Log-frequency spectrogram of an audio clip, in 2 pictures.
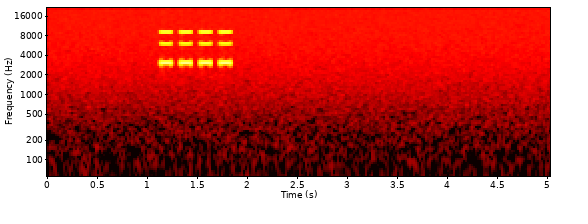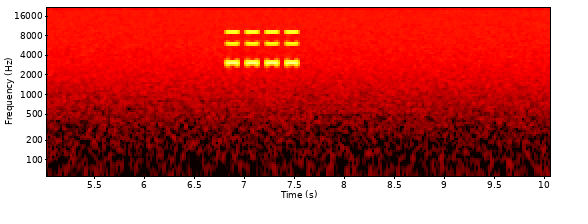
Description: Alarm pattern, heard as an alarm's beeps, played twice, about 3050 Hz. Temporal four. Carbon monoxide.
